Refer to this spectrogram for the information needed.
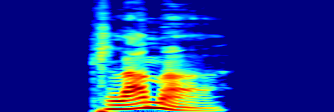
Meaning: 1. clamp 2. bracket, parenthesis, {}, [], () and the like characters 3. braces
- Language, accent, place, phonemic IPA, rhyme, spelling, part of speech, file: German, Germany, Berlin, /ˈklamɐ/, -amɐ, Klammer, noun, De-Klammer.ogg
